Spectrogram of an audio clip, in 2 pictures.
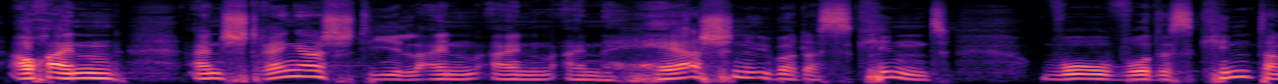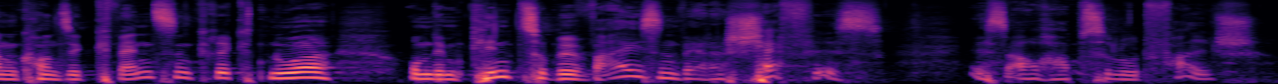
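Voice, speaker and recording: Casting: middle-aged man, pastor giving a chatty sermon, voice sits a bit high. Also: slow pace. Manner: conversational, asides with tag questions.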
